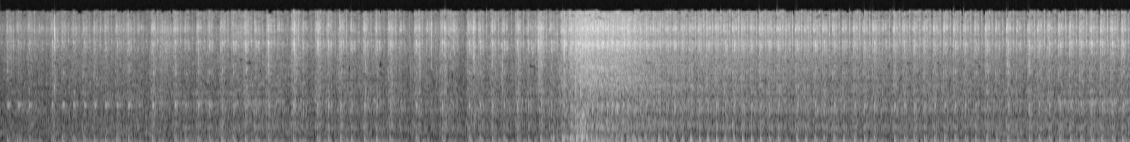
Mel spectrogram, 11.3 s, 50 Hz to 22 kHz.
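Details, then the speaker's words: Yamaha LC135 single after timing chain replacement, coolant and oil refilled: even thump at idle, steady through a brief throttle blip, no rattle; earlier rough noise from a slack timing chain is gone. "Ah nih kondisi jin dan kamu sudah dengar tadi suara gini aja mana selepas kita tukar Tencent bunyi kasar ta itu sudah hilang penyebab rantai sudah kendur"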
